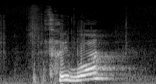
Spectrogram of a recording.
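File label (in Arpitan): greverin, Franco-Provençal, Fribourg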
